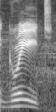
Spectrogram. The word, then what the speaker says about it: Grade: আমরা এটাকে অনেকে বলি কি গ্রেট, না এটা সঠিক নয়। সঠিক প্রনাউন্সিয়েশন হচ্ছে গ্রেট, নট গ্রেট। গ্রেট এটা হচ্ছে ভুল উচ্চারণ।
